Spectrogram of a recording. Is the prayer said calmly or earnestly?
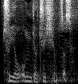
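calmly. The prayer is said in a calm, plain way.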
